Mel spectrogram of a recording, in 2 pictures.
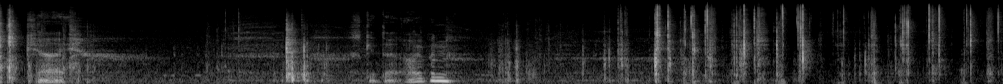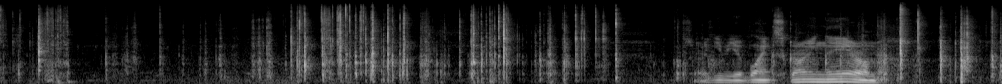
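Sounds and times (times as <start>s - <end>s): plastic packaging crackling: 4.9s - 20.0s.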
